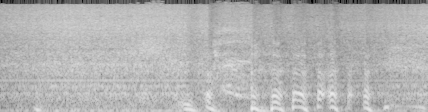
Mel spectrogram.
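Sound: hair dryer running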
